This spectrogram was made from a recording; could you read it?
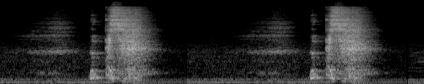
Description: This is sneezing video 2.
